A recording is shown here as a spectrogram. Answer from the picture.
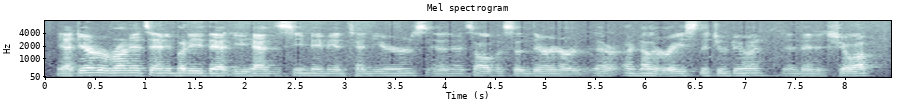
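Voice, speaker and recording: At a medium pitch, a man talks at a fairly quick pace with hardly any pauses. His intonation stays flat and monotone, and there is audible room echo. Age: 70s. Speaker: podcast host. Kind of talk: casual chat. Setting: interview at guest's home.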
